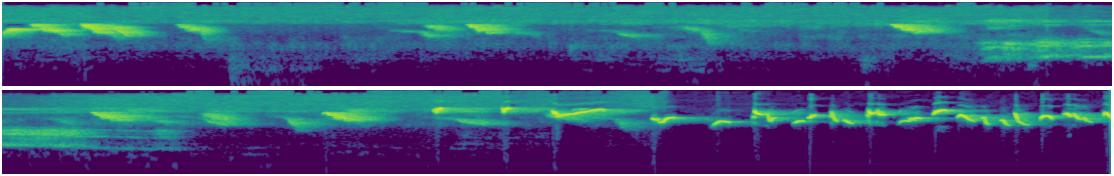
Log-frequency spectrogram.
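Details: Lombok lemon-bellied white-eye (kecial kuning) used to prompt reluctant birds to sing: scattered high downslurred chirps that build into a fast, dense twittering run, with a brief lower, rougher call in the middle.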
